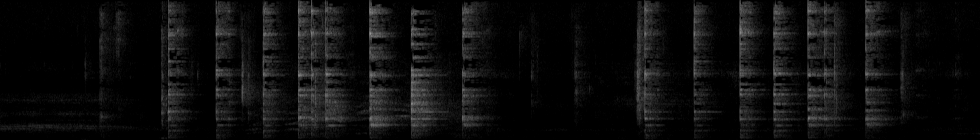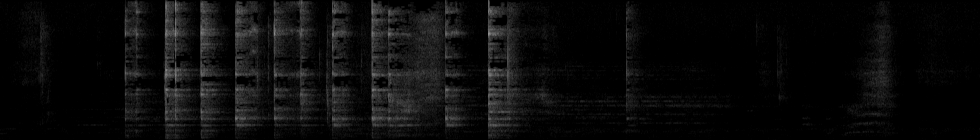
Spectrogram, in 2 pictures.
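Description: Metal spoon and fork clinking and scraping against a plate as the last of the food is gathered up, in three runs of quick clinks separated by short pauses.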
